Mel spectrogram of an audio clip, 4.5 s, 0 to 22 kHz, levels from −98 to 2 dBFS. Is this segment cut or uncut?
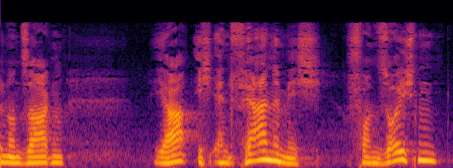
uncut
